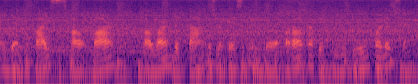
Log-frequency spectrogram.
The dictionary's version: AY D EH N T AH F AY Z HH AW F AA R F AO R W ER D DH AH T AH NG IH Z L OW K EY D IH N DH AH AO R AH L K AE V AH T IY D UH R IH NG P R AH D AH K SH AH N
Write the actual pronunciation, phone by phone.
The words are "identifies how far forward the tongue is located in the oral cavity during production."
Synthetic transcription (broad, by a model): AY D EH N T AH F AY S HH AW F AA R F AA W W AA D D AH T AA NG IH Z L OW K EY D IH N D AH AO R AH L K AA P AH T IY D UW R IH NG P R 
